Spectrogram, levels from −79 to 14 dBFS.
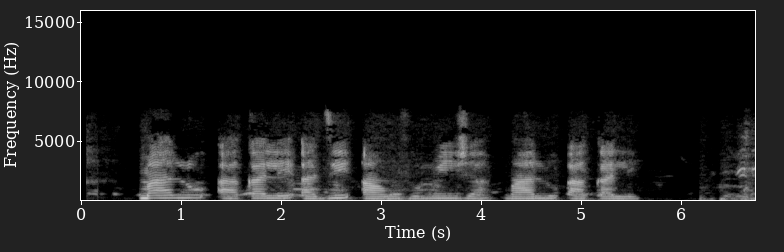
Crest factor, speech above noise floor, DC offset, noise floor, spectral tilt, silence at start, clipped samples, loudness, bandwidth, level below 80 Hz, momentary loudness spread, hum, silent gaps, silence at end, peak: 18 dB; 47 dB; under 0.1%; -66 dBFS; -5 dB/octave; 0.05 s; under 0.1%; -18 LUFS; 8 kHz; -48 dBFS; 10 LU; none; none; 0 s; -2 dBFS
